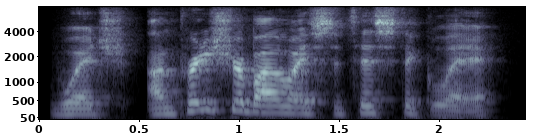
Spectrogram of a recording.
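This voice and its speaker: A man hosts a casual livestream and argues bluntly with callers, throwing in sarcastic jabs. His voice is bright and forward and sits a little high for a man. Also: sing-song, quick pace. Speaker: livestream host. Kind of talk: casual livestream commentary and call-in debate.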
